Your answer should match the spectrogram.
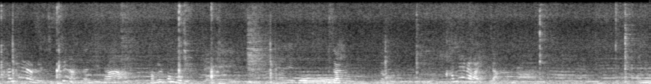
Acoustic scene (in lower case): restaurant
